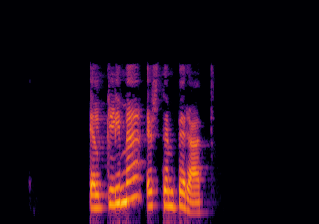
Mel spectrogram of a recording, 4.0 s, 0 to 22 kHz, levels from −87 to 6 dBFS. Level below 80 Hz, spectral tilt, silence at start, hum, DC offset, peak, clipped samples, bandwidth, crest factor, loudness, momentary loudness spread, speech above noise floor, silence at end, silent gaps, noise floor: -62 dBFS; -4.5 dB/octave; 1.1 s; none; under 0.1%; -2 dBFS; under 0.1%; 8 kHz; 18 dB; -16 LUFS; 6 LU; over 75 dB; 1.5 s; none; under -90 dBFS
